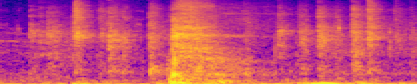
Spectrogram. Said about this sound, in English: That's me typing furiously to find this out.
